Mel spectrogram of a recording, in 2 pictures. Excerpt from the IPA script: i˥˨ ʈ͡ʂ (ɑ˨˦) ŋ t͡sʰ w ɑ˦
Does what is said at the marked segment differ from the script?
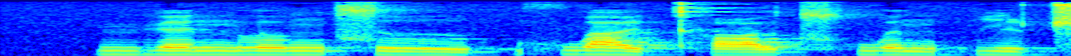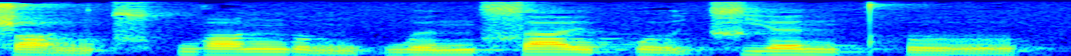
yes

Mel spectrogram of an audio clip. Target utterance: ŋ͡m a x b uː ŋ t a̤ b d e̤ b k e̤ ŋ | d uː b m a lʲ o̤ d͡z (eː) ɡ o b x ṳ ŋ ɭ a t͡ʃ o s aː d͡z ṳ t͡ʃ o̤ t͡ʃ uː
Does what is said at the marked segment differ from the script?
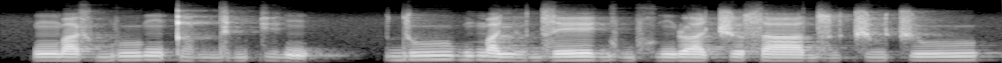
no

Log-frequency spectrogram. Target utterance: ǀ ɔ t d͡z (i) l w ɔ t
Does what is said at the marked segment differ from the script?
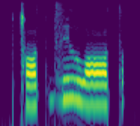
no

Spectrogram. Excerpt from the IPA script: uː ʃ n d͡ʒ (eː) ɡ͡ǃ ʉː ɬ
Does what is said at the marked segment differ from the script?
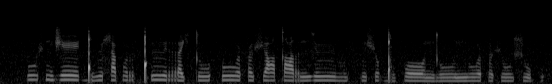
no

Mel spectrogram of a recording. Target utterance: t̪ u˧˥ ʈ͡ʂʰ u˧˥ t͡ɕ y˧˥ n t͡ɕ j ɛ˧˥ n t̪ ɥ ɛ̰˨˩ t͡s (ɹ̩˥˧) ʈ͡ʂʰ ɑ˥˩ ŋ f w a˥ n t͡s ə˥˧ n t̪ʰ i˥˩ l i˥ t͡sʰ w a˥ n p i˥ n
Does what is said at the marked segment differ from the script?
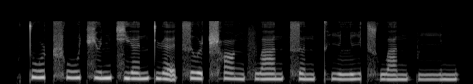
no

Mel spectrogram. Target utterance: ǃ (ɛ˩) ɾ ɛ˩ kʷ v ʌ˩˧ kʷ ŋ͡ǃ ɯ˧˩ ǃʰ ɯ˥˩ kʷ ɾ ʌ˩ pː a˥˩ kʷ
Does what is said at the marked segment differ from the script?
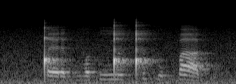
no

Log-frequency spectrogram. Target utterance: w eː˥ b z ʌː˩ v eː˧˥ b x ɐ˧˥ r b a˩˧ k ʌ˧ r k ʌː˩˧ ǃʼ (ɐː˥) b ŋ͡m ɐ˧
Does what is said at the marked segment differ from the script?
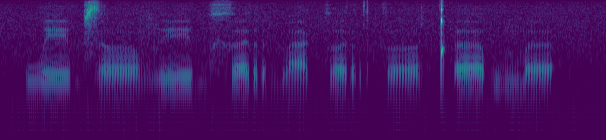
no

